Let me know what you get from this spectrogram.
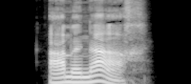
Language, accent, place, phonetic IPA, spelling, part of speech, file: German, Germany, Berlin, [ˌaːmə ˈnaːx], ahme nach, verb, De-ahme nach.ogg
- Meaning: inflection of nachahmen: 1. first-person singular present 2. first/third-person singular subjunctive I 3. singular imperative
